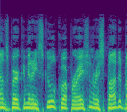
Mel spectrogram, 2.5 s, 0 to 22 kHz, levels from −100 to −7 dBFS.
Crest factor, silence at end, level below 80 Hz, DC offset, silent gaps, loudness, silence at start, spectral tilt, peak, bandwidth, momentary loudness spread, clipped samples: 14 dB; 0 s; -44 dBFS; under 0.1%; none; -21 LUFS; 0 s; -7 dB/octave; -6 dBFS; 10.5 kHz; 2 LU; under 0.1%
